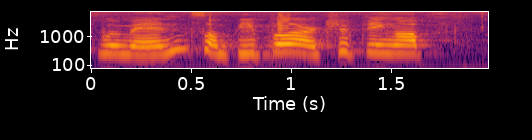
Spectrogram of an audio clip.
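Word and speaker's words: womxn: the the x um it still pronounced women some people are tripping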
